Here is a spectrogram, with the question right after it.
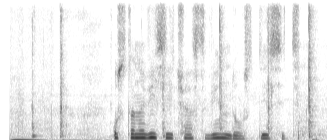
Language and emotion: Russian, neutral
